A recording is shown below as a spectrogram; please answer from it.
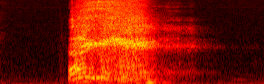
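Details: Male with a cold, runny nose and itchy eyes sneezing: one loud, explosive sneeze with a sharp hissing burst that fades quickly into quiet.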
